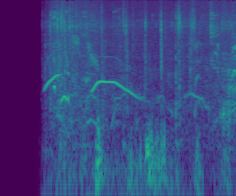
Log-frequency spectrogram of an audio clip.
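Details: Puppies giving thin, high whines that rise and then fall, a run of short whimpers over clattering knocks and faint voices in the background.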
